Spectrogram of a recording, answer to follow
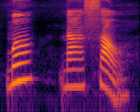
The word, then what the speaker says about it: menasal: dengan prefiks Jadi kalau ada kata menasal ini bacanya bukan meni anak-anak ya tapi menasal menasal kemudian ini disebut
